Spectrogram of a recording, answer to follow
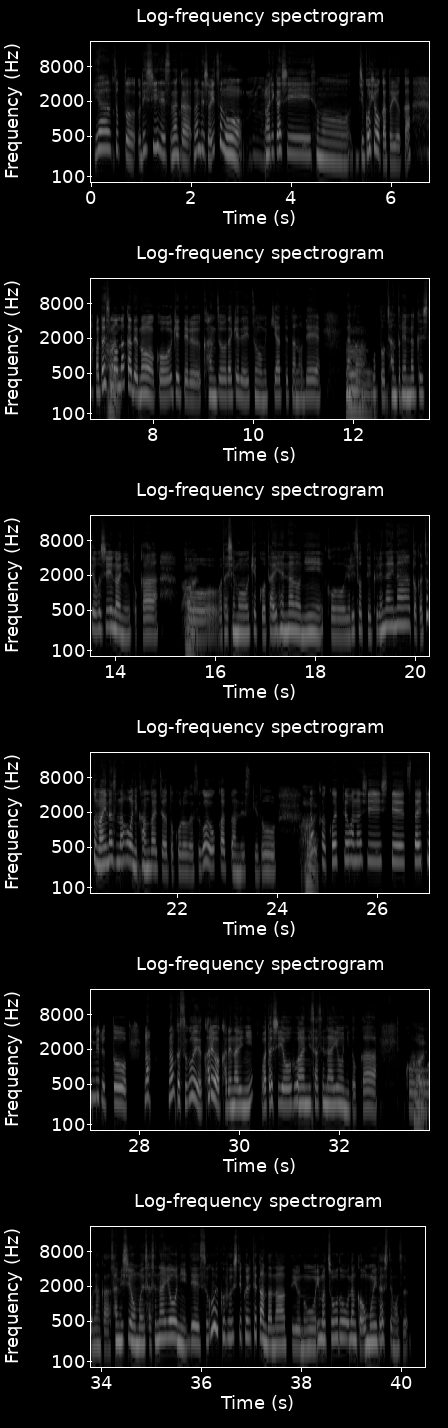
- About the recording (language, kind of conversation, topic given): Japanese, advice, 長距離恋愛で不安や孤独を感じるとき、どうすれば気持ちが楽になりますか？
- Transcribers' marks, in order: none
